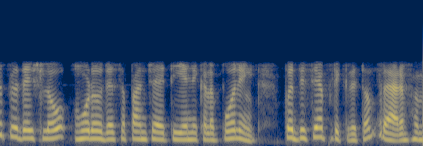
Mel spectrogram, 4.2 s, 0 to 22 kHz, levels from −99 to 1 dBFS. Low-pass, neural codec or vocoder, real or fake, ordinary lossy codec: 3.6 kHz; codec, 16 kHz, 2 kbps, FunCodec, trained on LibriTTS, 25 frames a second; fake; Opus, 32 kbps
